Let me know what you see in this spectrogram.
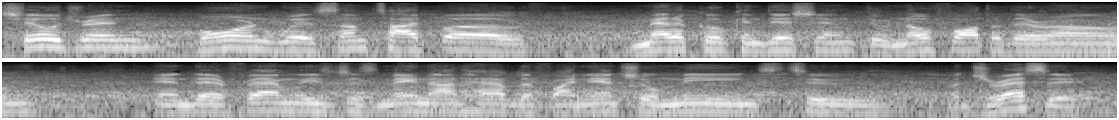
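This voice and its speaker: A man talks at a very slow pace with ordinary pitch variation. There is noticeable background noise and audible room echo. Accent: American. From US West Coast, Inglewood, Los Angeles. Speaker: credit union executive. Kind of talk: interview conversation. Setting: conference venue.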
